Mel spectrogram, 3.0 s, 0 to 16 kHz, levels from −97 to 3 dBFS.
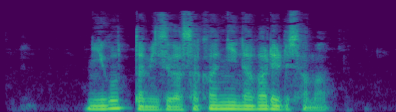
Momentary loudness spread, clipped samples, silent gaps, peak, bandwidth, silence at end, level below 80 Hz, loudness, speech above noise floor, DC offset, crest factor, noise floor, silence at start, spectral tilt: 11 LU; under 0.1%; none; -6 dBFS; 11 kHz; 0.5 s; -40 dBFS; -22 LUFS; 45 dB; under 0.1%; 16 dB; -66 dBFS; 0.65 s; -6.5 dB/octave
